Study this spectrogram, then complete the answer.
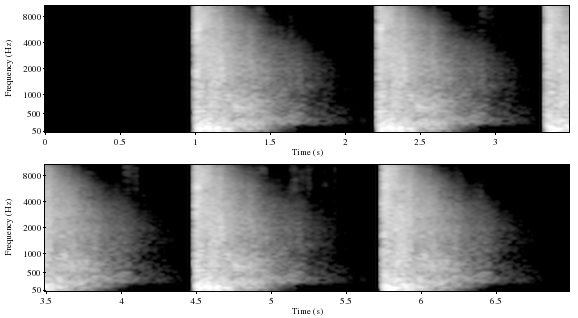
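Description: A pistol fires five loud shots one after another, each echoing in a hard room.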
